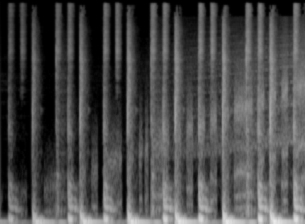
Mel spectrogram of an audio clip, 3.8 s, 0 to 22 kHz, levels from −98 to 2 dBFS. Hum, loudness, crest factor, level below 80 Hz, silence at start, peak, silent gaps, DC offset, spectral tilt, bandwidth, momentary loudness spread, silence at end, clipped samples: none; -23 LUFS; 14 dB; -22 dBFS; 0 s; -6 dBFS; none; 0.2%; -5 dB/octave; over 20 kHz; 13 LU; 0 s; under 0.1%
